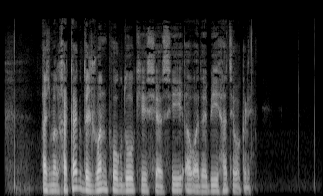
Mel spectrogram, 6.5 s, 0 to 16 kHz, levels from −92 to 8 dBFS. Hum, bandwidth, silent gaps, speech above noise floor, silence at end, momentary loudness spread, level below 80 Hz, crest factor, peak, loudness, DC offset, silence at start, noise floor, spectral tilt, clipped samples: none; 11 kHz; none; 52 dB; 1.45 s; 8 LU; -54 dBFS; 22 dB; -2 dBFS; -23 LUFS; under 0.1%; 0.85 s; -75 dBFS; -6 dB/octave; under 0.1%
